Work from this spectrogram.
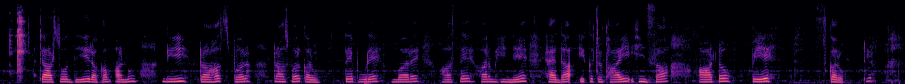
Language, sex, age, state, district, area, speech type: Dogri, female, 30-45, Jammu and Kashmir, Samba, urban, read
